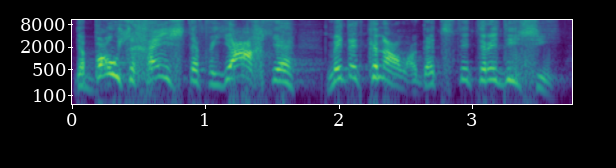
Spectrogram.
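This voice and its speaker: A woman's voice: sits high, sing-song, normal speed, fairly bright tone, husky, full character voice. A woman voicing a boisterous male puppet character in a children's puppet show, chatty and blustery, talking to the children. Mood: coaxing. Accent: Dutch. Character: Jan Klaassen, boisterous male puppet man.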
